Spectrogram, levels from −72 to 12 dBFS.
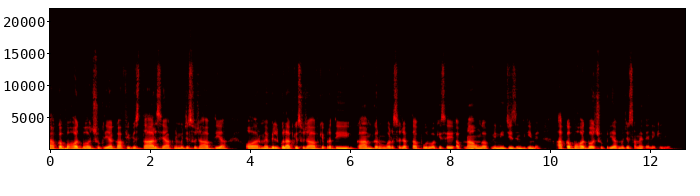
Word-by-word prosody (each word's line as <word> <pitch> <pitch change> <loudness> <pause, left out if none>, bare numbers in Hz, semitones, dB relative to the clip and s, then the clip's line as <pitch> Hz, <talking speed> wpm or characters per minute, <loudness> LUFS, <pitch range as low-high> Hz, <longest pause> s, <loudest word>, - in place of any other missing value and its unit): आपका 100 +2 +3
बहुत-बहुत 110 0 +3
शुक्रिया। 105 +1 0
काफ़ी 105 +2 -1
विस्तार 105 0 +2
से 110 - -1
आपने 100 +1 -2
मुझे 100 +1 -2
सुझाव 105 0 -1
दिया 105 0 0 0.5
और 100 0 +2
मैं 105 0 +3
बिल्कुल 105 +9 +4
आपके 150 -1 +2
सुझाव 110 -5 0
के - - -1
प्रति 110 +1 0 0.3
काम 105 +1 +2
करूँगा 105 -1 -1
और 105 0 -1
सजगतापूर्वक 105 +1 -2
इसे 105 -1 0
अपनाऊँगा 105 +1 0
अपनी 100 +1 -5
निजी 100 +2 0
ज़िंदगी 100 -1 -1
में। - - -6 0.4
आपका 105 +6 +4
बहुत-बहुत 115 -1 +3
शुक्रिया 105 0 -3
मुझे 100 0 -3
समय 95 -2 -6
देने - - -8
के - - -17
लिए। 110 0 -18
105 Hz, 165 wpm, -25 LUFS, 100-110 Hz, 0.5 s, बिल्कुल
